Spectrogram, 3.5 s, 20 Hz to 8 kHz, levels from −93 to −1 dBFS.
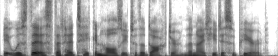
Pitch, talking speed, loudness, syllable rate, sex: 175 Hz, 240 wpm, -21 LUFS, 6.1 syllables/s, female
